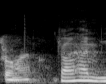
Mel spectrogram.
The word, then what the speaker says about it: Trondheim: I know you're from Trondheim. I don't know if I pronounced that right. How do you pronounce it? – Yeah, that's correct. Trondheim, Norway, right? – Yeah. Trondheim.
